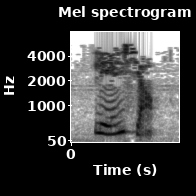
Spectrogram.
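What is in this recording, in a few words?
"联想", Mandarin Chinese; chinese flashcards; hsk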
